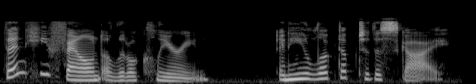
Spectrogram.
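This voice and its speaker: Slow expressive woman reading aloud. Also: medium pitch, creaky, no echo. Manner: slow, expressive, sing-song rhyming delivery. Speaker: storytime reader. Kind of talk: reading a picture book aloud.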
